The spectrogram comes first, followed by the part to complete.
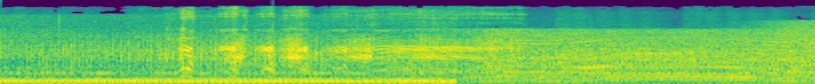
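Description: Vehicle engine sound effect: a steady low engine note rises slightly for about two seconds and cuts off. Engine notes that rise and fall in pitch follow.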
